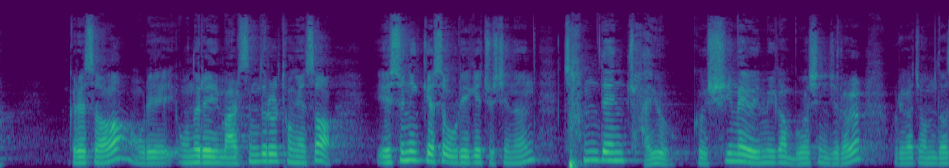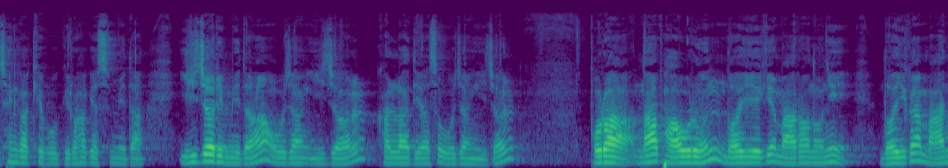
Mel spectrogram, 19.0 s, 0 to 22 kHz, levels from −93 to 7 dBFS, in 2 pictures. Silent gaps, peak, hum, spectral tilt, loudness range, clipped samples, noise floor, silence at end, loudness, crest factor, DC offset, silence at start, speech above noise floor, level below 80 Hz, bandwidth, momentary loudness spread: none; -8 dBFS; none; -5.5 dB/octave; 8 LU; under 0.1%; -69 dBFS; 0 s; -30 LUFS; 20 dB; under 0.1%; 0.75 s; 40 dB; -52 dBFS; 16 kHz; 13 LU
